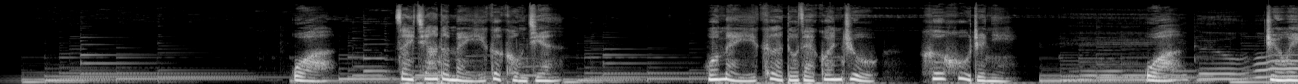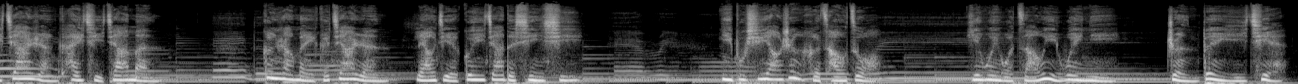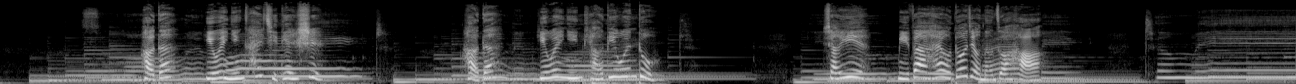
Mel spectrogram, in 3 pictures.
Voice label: 广告 画外音; 天猫精灵

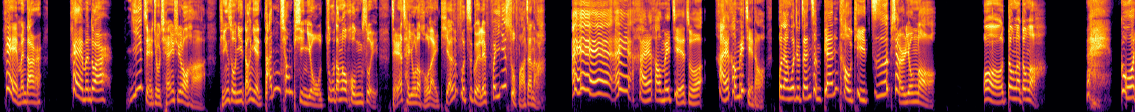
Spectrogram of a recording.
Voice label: 四川成都话; 陶俑

